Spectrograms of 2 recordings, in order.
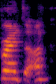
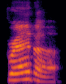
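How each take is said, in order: First: It is said in a posh accent. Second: It is said in the friend's casual accent.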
